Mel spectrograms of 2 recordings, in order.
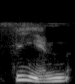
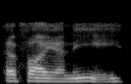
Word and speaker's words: Fine: Oronce, the first name, and Fine, F-I-N-E, a French name, sometimes written F-I-N-E with an accent mark over the E, which would be Fine.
